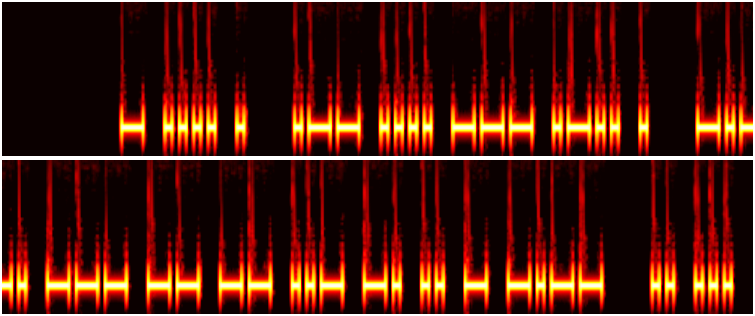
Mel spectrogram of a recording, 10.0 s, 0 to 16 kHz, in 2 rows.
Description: Morse code, heard as a keyed tone, about 25 wpm, 700 Hz. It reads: THE WHOLE COMMUNITY IS
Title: Sentences from Top 1000 Words - Review Part 4 - 25wpm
